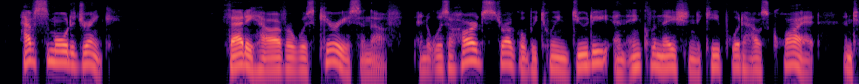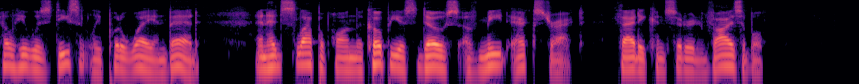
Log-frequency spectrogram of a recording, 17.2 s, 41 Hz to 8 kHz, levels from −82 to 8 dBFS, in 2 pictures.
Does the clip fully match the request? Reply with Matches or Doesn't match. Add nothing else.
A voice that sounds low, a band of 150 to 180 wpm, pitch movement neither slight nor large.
Matches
